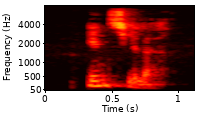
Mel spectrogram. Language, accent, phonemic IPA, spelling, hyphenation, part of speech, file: English, Southern England, /ˈɪnsjələ/, insular, in‧su‧lar, adjective / noun, LL-Q1860 (eng)-insular.wav
- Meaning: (adjective) Of or being, pertaining to, situated on, or resembling an island or islands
